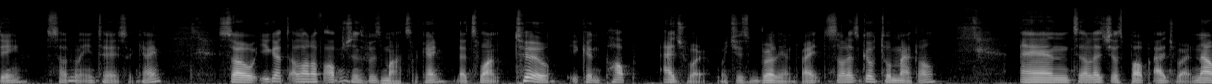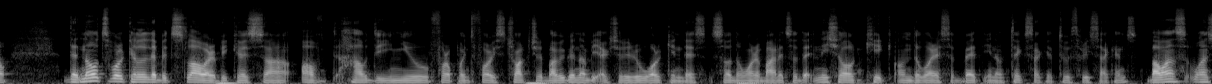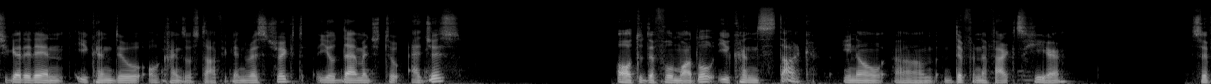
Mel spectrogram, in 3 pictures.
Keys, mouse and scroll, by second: 0.3-2.5 shift+middle drag, 6.0 click, 7.7 click, 8.5 click, 9.0 click, 9.3 click, 9.9 click, 10.7 shift+middle click, 11.7 shift+click, 19.9 middle click, 20.2 shift+middle click, 20.5 shift+middle click, 21.4 shift+middle click, 22.4 shift+middle drag, 23.1 shift+middle click, 23.5 shift+middle click, 24.9 shift+click, 27.8 click, 29.3 click, 30.6 click, 30.9 click, 32.0 shift+click, 32.9 shift+middle click, 34.6 shift+click.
